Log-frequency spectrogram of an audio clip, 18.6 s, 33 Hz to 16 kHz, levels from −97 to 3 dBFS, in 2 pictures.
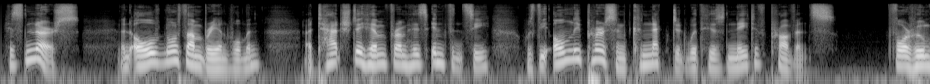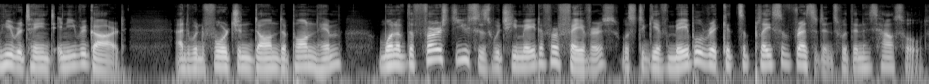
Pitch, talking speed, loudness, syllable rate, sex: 125 Hz, 180 wpm, -20 LUFS, 5.8 syllables/s, male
